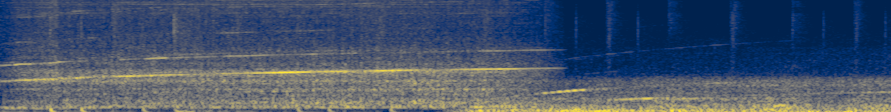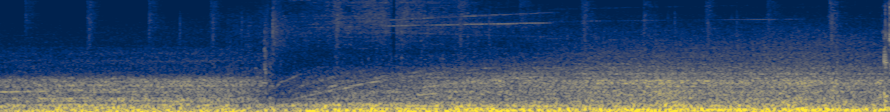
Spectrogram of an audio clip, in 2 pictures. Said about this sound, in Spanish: son acelerones de modelos de esos coches.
